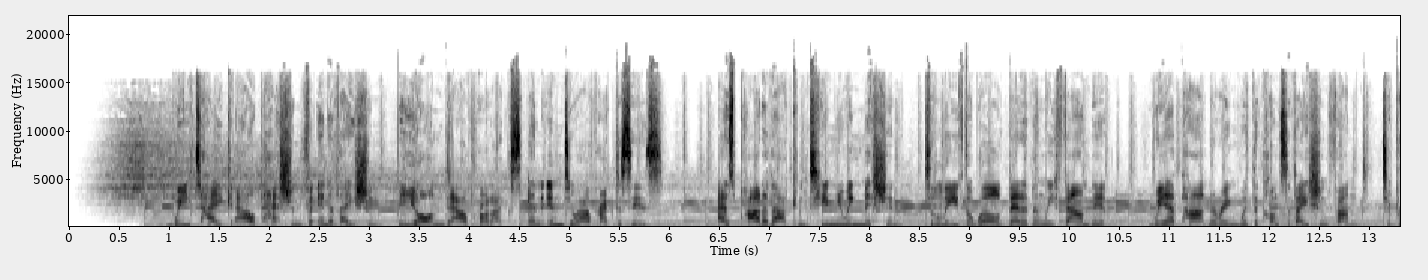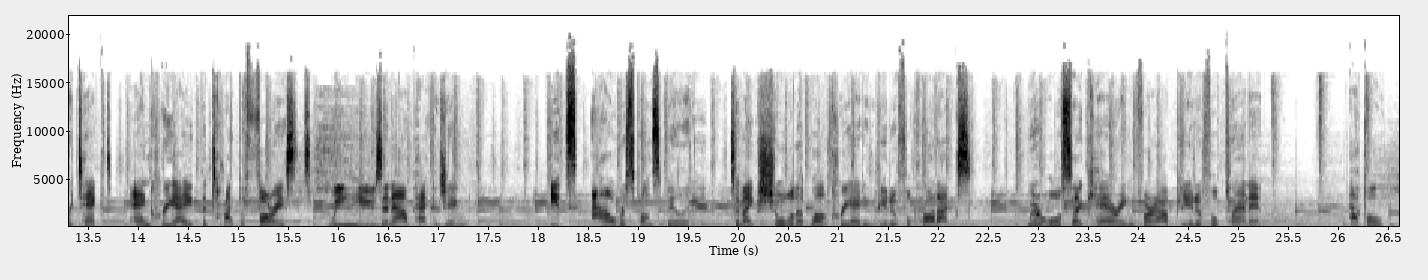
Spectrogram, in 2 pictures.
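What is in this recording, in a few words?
Australian English corporate; GoLocalise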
